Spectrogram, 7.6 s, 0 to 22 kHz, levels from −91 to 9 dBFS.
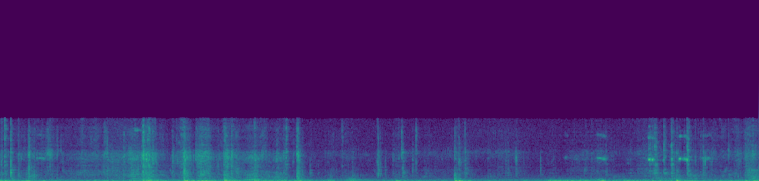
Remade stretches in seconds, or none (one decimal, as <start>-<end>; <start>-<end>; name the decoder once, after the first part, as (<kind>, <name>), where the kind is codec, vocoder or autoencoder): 0.0-1.3 (vocoder, Vocos); 5.5-6.2; 6.8-7.6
